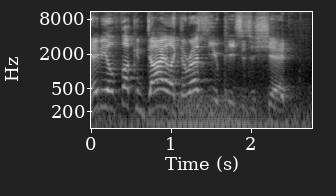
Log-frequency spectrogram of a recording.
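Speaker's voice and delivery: bad put-on surfer-dude voice, wide pitch swings.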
